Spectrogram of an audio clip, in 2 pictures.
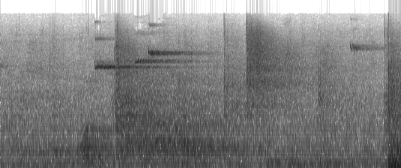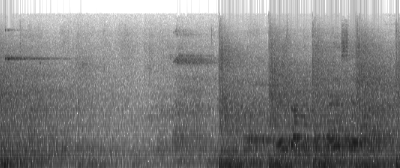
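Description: Basketball court sounds in a large echoing gym: a few short, high sneaker squeaks on the hardwood floor, a basketball bouncing, and indistinct voices of players.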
